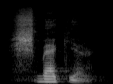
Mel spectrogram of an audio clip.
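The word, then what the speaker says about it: șmecher: Can you say that with me? Schmeckier. You have to roll your R when you say it. Schmeckier.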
